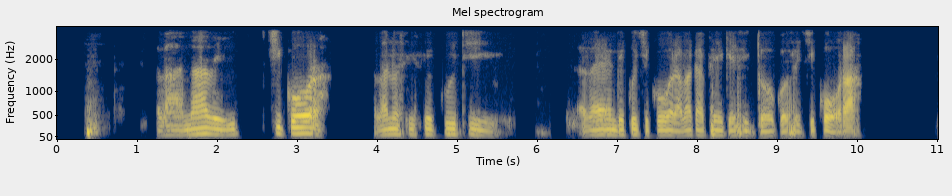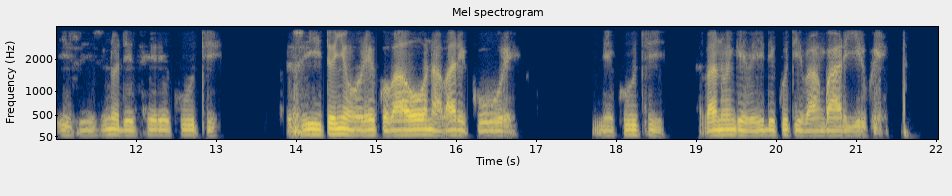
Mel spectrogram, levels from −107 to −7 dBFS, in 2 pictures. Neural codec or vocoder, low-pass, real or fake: vocoder, 44.1 kHz, 128 mel bands every 512 samples, BigVGAN v2; 3.6 kHz; fake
